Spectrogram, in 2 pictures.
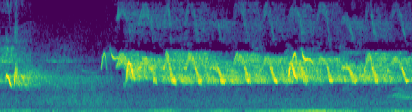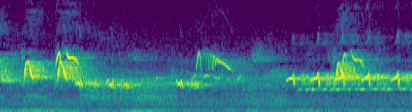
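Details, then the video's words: Wind stirring leaves beneath busy bird chirping. Rapid runs of sharp, high notes repeat about four times a second in a jumbled stream, with brief lulls and fresh bursts of twittering over faint background rustle. "Wind blows leaves, leaves bird chirping sound"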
